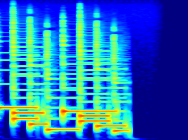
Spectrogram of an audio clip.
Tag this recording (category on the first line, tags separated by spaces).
Music > Other
ui sfx sound-logo bumper adventure game chime sound-design motif stinger effect soundeffect bump jingle harp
